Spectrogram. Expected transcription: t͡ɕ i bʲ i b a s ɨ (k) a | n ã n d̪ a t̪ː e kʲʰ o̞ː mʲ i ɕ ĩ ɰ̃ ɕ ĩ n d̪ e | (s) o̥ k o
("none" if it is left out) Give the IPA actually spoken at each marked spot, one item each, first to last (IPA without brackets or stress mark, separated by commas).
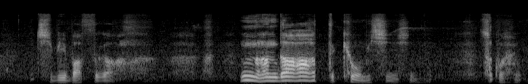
ɡ, s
